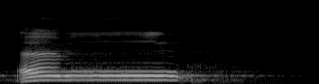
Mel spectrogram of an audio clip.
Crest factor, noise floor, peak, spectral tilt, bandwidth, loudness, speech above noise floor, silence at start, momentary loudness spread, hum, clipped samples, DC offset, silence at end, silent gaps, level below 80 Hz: 12 dB; -70 dBFS; -20 dBFS; -7 dB/octave; 10 kHz; -29 LUFS; 41 dB; 0 s; 10 LU; none; under 0.1%; under 0.1%; 1 s; none; -74 dBFS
